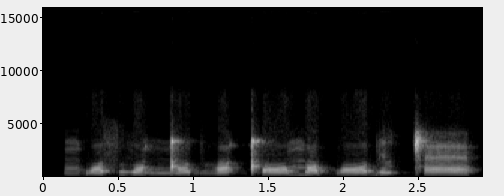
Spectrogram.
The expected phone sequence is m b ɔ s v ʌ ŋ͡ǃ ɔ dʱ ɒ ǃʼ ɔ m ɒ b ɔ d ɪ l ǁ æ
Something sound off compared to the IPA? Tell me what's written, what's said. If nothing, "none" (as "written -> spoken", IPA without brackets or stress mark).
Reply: ʌ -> ɔ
